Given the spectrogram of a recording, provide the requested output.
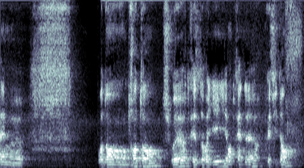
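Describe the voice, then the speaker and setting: Speaking at a very slow pace with long, frequent pauses, a man is heard in audible room echo over noticeable background noise. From Brittany, Morbihan. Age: 40s. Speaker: municipal election candidate. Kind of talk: self-introduction at public meeting.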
